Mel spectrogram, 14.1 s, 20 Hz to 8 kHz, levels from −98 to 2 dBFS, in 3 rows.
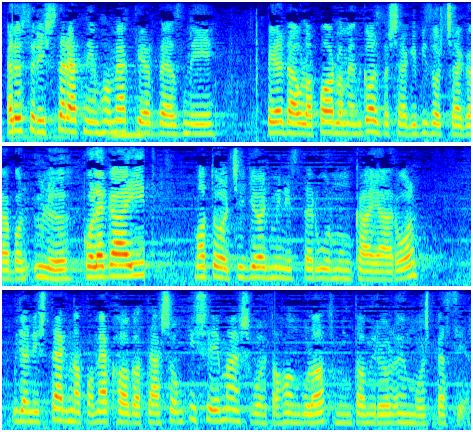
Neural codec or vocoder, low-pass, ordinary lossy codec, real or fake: none; none; none; real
